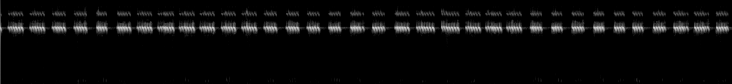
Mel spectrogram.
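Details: Two crickets give a sharp, repetitive chirping, bright short pulses repeated several times a second at a steady pace, recorded close with a quiet background.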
